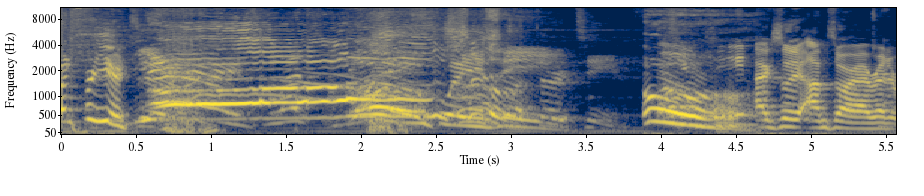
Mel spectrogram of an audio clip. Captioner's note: people cheering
